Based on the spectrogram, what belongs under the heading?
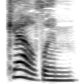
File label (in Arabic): "kaaZim", male; Arabic; Kadhim、Kaadhim、Kazim、Kaazim; كَاظِم; カーズィム; given name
